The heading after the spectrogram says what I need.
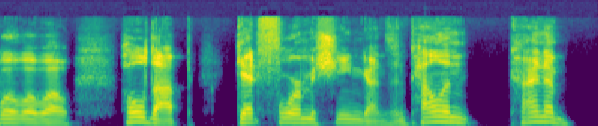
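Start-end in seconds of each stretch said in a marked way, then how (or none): none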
